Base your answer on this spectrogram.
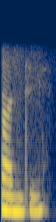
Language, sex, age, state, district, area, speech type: Punjabi, female, 18-30, Punjab, Fazilka, rural, conversation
